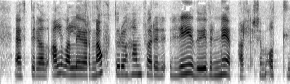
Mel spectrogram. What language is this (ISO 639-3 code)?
isl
